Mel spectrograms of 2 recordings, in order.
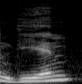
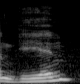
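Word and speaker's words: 粘: 아 여기서는 간체자로서 니엔 이렇게 발음이 되죠. 니엔 이렇게 발음이 되고 삶이 점할 점, 점 차지할 점, 점칠 점 근데 여기서는 그렇게 의미를 부여하지 마시고요.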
